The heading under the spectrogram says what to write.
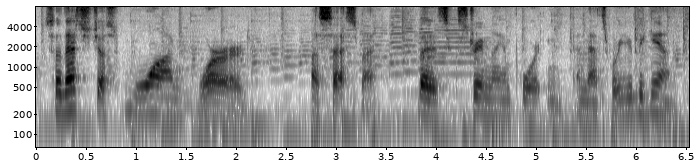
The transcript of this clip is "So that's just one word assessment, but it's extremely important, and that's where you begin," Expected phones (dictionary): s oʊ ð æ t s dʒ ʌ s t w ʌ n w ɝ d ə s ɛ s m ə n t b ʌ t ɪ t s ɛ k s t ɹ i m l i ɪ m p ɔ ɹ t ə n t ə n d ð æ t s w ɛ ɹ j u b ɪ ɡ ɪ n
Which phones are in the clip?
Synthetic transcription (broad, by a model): s oʊ ð æ t s dʒ ʌ s t w ʌ n w ɝ d ə s ɛ s m ə n t b ʌ t ɪ t s ɛ k s t ɹ i m l i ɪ m p ɔ ɹ t n t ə n ð æ t s w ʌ ɹ j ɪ b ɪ ɡ ɪ n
